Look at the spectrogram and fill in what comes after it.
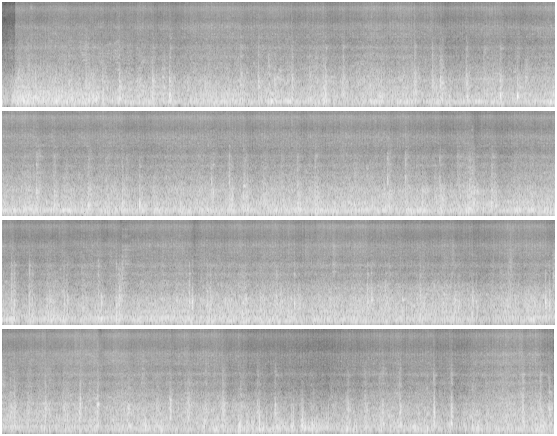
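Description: Narrow gauge train carriage running along the track, heard from aboard: a steady rumble with a dense rattle and clatter of the wheels over the rails.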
